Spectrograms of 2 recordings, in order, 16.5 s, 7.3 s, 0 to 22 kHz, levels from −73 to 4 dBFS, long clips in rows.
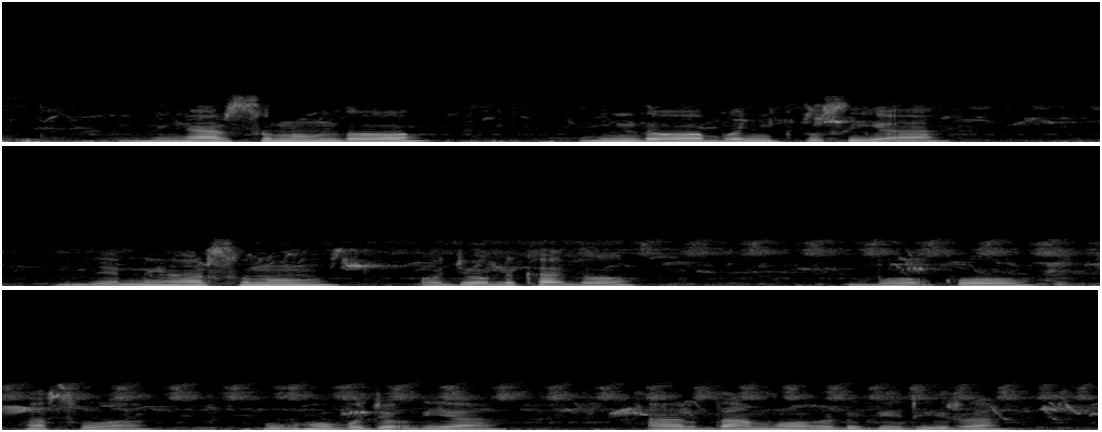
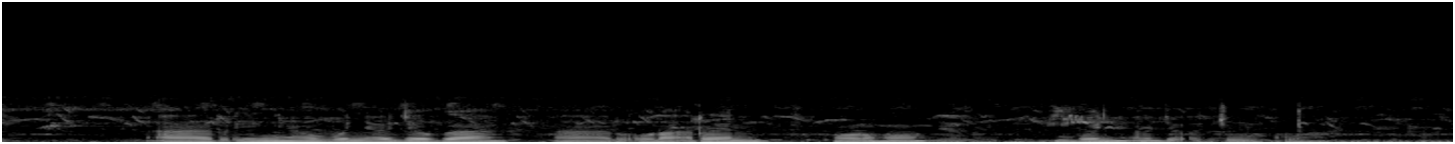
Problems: background sounds at intervals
